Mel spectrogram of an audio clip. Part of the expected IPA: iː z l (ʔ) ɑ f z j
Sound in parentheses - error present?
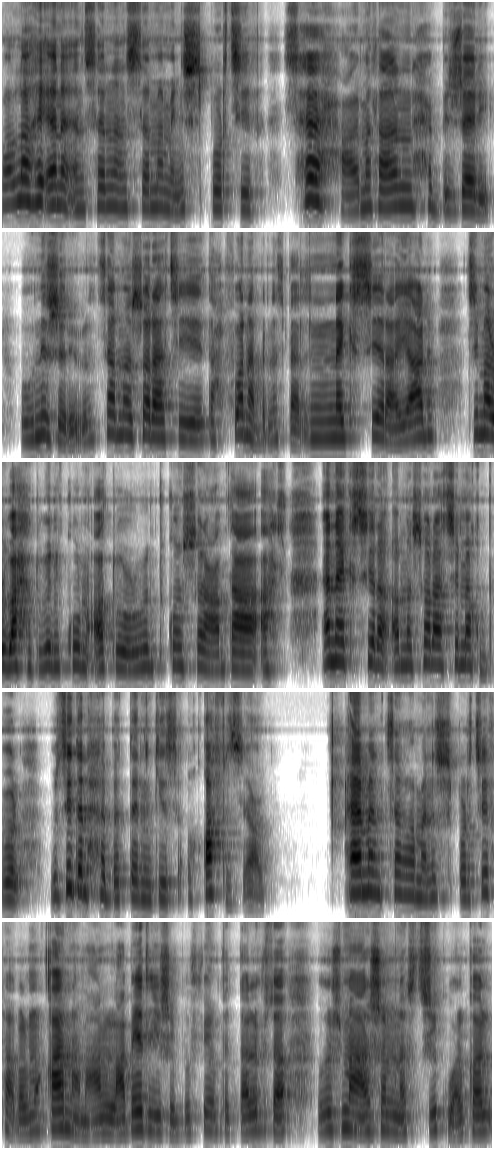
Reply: yes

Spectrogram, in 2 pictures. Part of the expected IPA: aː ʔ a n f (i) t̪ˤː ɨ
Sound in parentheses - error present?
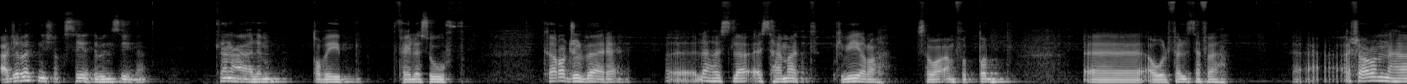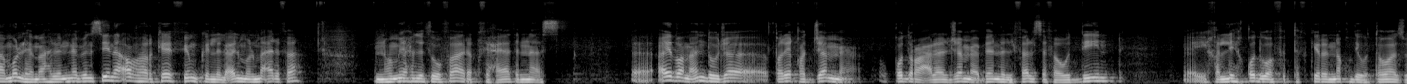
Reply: no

